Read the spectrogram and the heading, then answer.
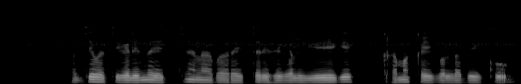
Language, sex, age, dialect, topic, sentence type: Kannada, male, 18-24, Coastal/Dakshin, agriculture, question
